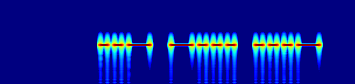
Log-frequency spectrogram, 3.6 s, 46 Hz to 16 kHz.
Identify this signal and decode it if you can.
Morse code, heard as a keyed tone, about 17 wpm, 700 Hz. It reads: UBV
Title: All Cut Numbers - 3-Digit 17wpm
